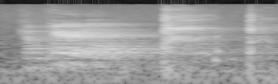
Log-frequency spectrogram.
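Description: A person coughing and clearing their throat, in two bursts, with a sharp click near the end.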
